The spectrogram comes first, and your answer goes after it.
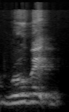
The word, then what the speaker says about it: Rubik: But I know Rubik is right. Yeah. The Rubik's Cube. Yes, and he was a Hungarian architect and inventor. And it says, while Rubik became famous for inventing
